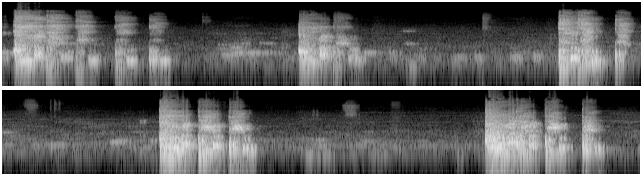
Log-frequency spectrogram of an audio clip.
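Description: Five bouts of rapid coughing from a girl, each three to five forceful coughs, with throat clearing and quiet gaps between.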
